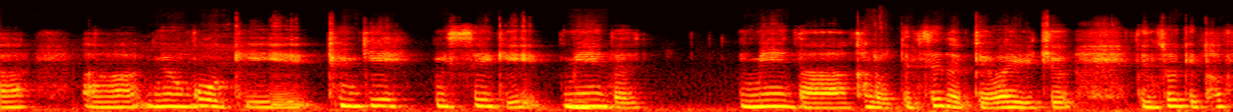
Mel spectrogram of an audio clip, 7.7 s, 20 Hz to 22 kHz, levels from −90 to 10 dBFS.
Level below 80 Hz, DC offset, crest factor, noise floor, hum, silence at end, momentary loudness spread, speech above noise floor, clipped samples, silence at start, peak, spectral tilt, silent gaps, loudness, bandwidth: -46 dBFS; under 0.1%; 16 dB; -44 dBFS; none; 0 s; 6 LU; 23 dB; under 0.1%; 0 s; -4 dBFS; -4 dB/octave; none; -21 LUFS; 12.5 kHz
